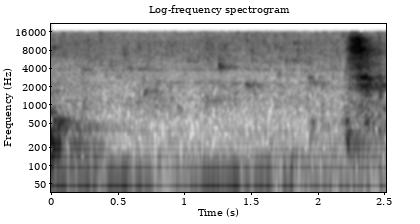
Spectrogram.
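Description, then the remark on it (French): Faint, soft trickling and dripping of water inside radiator pipes, steady and low, with a brief louder splashy gurgle near the end. No one speaks. “On pourrait prendre euh, le bruit de l'eau du radiateur plutôt que le bruit de l'oiseau.”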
